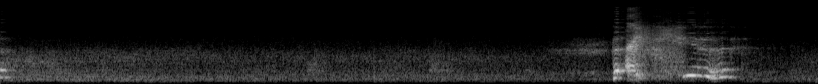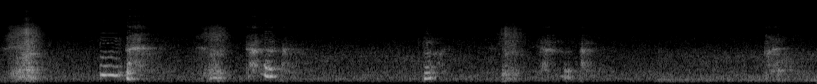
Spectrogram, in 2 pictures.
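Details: Sneezing on a severe hay fever day in summer: a run of sharp, explosive sneezes, some in quick succession, against faint room noise; still needing to sneeze.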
